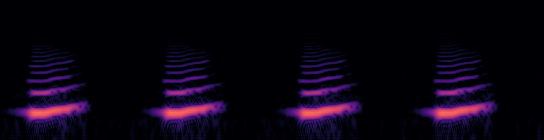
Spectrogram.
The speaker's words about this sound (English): Now, I'm going to isolate the fart for you now so we can enjoy it. And I will increase the volume a little bit too as well.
